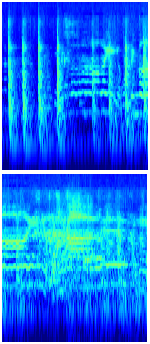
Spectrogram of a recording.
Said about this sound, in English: No, I think I'll stop here for the night. I could put my tent up in your way. Now, where's me hammer? I'll start banging the pegs in.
